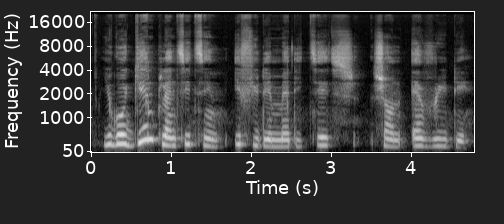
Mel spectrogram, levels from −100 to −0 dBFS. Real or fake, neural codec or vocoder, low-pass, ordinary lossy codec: real; none; none; none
